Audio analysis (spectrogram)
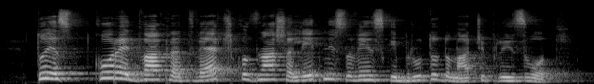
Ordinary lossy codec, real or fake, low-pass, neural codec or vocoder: MP3, 96 kbps; real; 14.4 kHz; none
